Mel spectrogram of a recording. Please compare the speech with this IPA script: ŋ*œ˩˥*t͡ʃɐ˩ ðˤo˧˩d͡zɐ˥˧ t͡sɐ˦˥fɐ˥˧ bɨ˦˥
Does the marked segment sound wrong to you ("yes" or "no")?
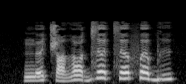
no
